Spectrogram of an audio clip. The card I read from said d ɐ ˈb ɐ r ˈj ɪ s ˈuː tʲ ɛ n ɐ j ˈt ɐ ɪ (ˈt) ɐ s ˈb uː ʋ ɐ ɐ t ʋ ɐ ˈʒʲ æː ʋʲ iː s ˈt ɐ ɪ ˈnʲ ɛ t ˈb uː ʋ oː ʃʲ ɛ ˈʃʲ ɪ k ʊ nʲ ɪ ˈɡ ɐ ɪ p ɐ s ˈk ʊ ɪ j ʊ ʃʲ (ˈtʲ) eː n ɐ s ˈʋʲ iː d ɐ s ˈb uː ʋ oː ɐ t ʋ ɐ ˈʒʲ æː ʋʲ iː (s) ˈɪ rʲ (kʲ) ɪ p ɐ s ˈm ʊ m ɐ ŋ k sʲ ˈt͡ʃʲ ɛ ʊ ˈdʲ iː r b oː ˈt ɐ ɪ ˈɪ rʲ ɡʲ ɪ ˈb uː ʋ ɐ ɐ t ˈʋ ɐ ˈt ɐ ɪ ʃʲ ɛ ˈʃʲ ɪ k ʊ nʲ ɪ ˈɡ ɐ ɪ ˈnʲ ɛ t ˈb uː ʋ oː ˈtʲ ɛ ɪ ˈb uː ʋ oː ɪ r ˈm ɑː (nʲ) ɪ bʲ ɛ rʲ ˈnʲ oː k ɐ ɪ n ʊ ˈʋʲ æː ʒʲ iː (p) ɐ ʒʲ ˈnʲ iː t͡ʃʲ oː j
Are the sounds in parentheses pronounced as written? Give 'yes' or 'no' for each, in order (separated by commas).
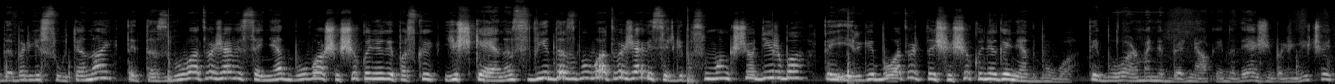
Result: yes, no, yes, no, yes, no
